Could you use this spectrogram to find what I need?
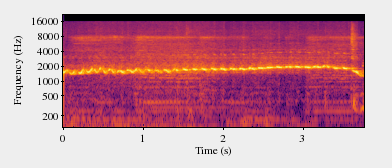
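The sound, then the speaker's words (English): A woman cups her hands to her mouth and blows a single long, warbling, ululating whistle, holding one wavering pitch for several seconds before dropping off at the end, loud with no talking. “And she's staring at you, and then she kind of cups her hands to her mouth and issues this weird sort of ululating whistle, you know, like a...”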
